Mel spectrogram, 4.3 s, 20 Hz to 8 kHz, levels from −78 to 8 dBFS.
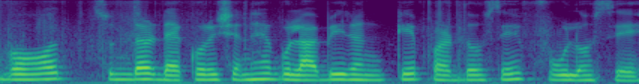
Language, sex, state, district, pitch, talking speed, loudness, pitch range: Hindi, female, Bihar, West Champaran, 185 Hz, 155 wpm, -15 LUFS, 175-195 Hz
